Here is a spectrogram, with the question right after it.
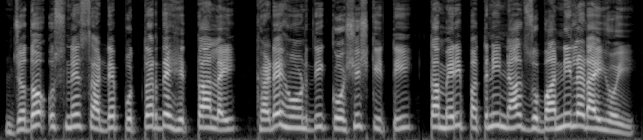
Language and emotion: Punjabi, angry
